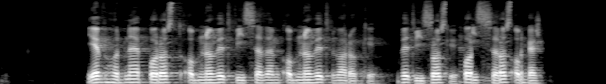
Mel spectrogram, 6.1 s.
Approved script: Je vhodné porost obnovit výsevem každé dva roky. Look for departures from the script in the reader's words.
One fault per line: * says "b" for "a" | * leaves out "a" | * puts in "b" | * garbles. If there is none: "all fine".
* says "obnovit" for "každé"
* garbles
